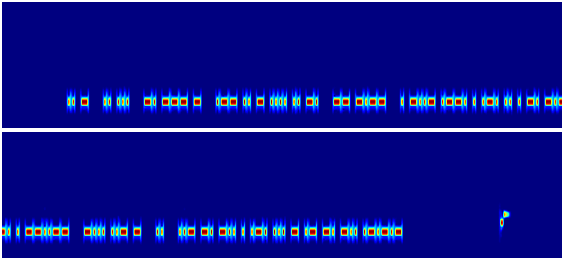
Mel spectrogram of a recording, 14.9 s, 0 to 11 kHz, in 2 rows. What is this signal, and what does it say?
Morse code, heard as a keyed tone, about 40 wpm, 700 Hz. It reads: IT IS NOT WITHIN MY EXPERIENCE, BUT I UNDERSTAND.
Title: Sentences from Top 1000 Words - Review Part 4 - 40wpm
